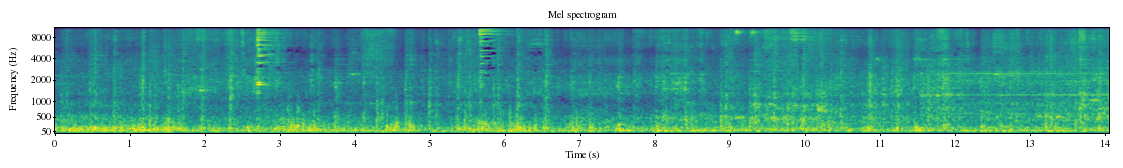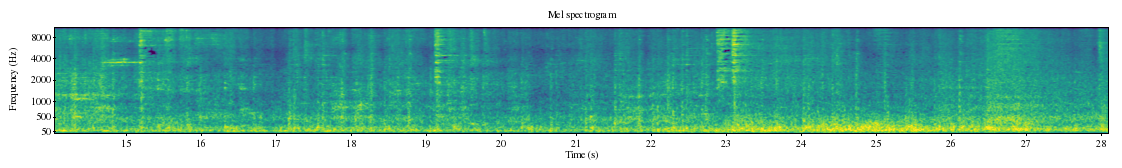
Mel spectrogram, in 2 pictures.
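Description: Freight train cars rolling past close by: a steady rumble of steel wheels on rail with clickety-clack over the rail joints and a few sharp knocks. A faint wheel squeal comes in about halfway through.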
